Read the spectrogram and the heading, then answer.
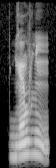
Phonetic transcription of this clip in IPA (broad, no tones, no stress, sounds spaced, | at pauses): ɡʲ ɛ̃ v ʎ ĩ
